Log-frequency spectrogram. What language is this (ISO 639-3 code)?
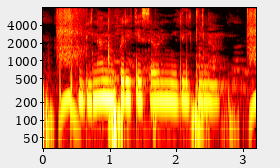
bho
